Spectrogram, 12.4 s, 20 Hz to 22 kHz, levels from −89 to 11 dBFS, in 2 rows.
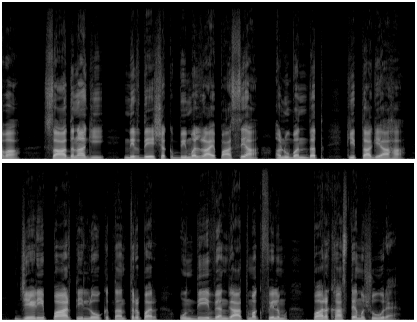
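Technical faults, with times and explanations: No technical faults can be heard in the speech.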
